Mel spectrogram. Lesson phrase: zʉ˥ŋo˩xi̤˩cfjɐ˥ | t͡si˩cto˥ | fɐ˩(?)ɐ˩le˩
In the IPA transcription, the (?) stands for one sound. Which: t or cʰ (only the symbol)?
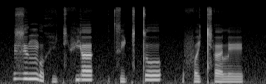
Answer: cʰ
